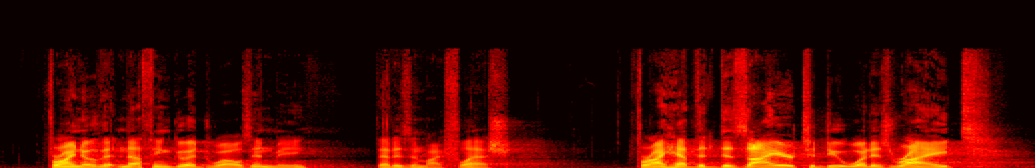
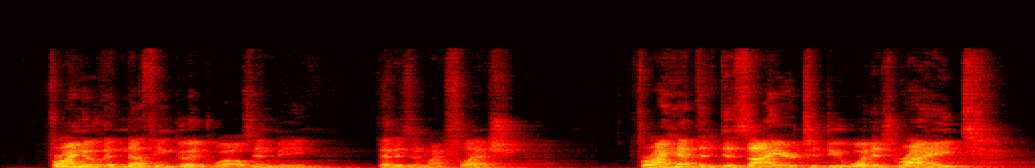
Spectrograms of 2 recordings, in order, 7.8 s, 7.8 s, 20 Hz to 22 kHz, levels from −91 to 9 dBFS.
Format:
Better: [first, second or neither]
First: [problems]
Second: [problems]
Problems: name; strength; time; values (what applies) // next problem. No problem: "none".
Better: first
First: none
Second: off-mic speech; far // room echo; slight; dies away in 0.5 s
